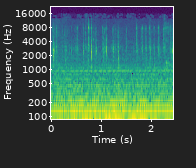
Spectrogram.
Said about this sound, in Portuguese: E aqui ele tá digitando números, que na verdade traduz para isso aqui.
